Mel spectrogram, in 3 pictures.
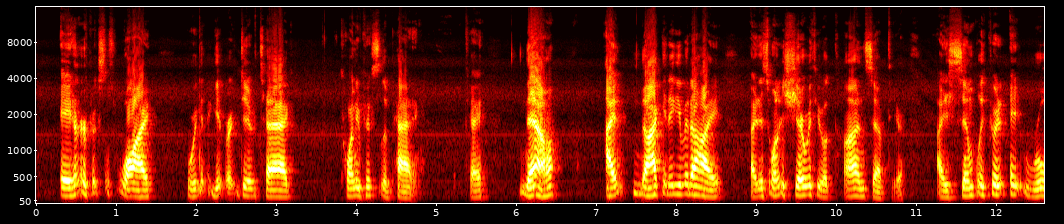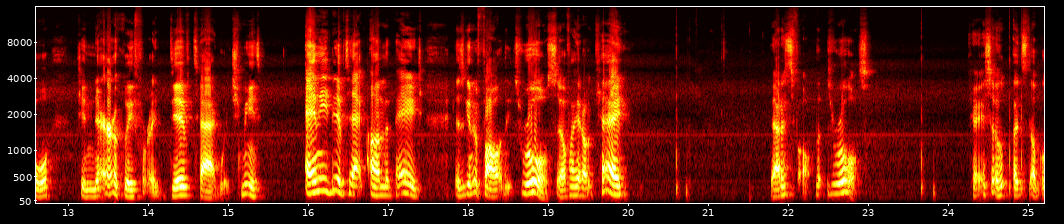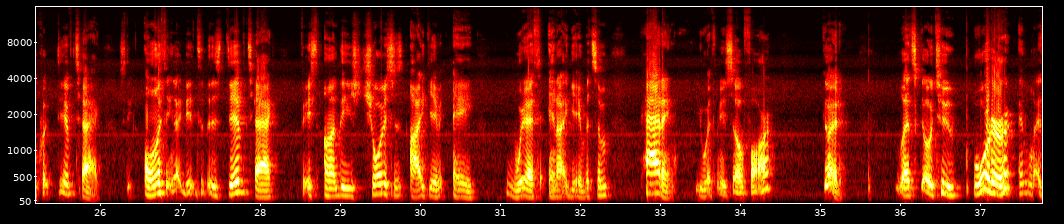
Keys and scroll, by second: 0.0-0.5 typing, 3.2-4.0 typing, 21.4 super+s.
